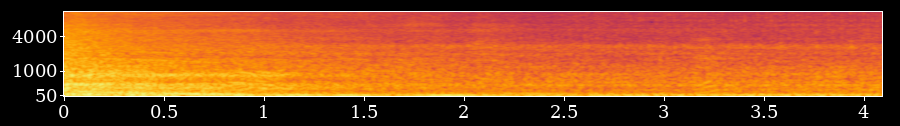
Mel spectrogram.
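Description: Car engine, loud at first and falling in pitch as it dies away over the first two seconds, then a quieter steady low rumble.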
